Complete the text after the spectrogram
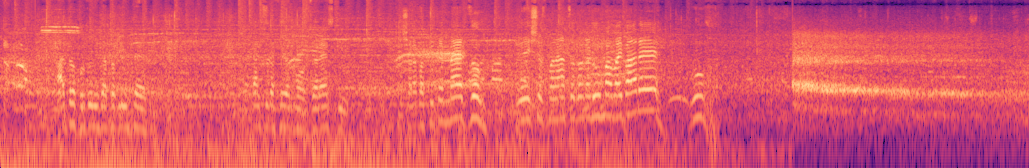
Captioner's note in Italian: Applauso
